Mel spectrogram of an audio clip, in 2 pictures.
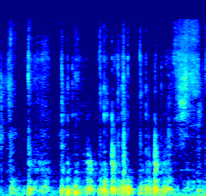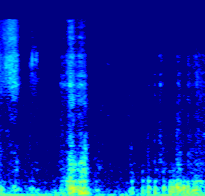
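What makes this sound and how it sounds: A hand-sized "Prowlers" paperback book, a solid paper block with a glossy card cover, is held up and tapped on its cover and spine with long nails and fingertips. Many quick, dull taps sound in a soft low-pitched patter, each dying away almost at once, mixed with brighter clicks and light scratches.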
